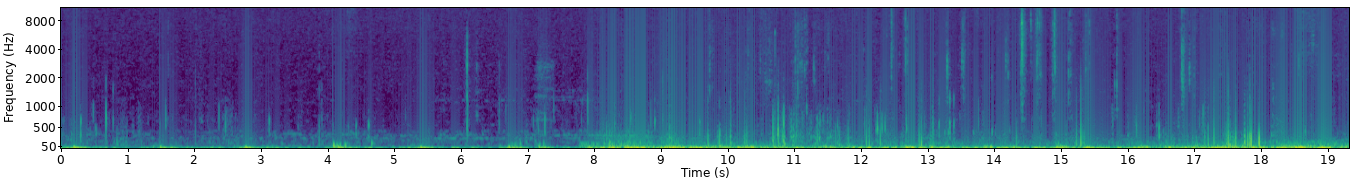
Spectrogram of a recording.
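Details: ASMR recording of a growling stomach tagged as hunger sounds: low, irregular rumbling and gurgling that grows louder partway through; stomach growling (borborygmi).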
